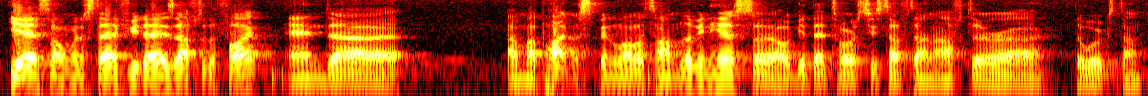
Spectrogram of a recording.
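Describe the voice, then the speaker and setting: Chill kiwi guy, kinda low voice, easygoing answers to reporters, chuckles now and then. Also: fairly even intonation, brisk. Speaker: fighter at media day. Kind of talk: press scrum answers.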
